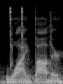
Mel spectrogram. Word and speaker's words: Wybther: out as short phrases, like Wybther, which is pronounced why bother.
